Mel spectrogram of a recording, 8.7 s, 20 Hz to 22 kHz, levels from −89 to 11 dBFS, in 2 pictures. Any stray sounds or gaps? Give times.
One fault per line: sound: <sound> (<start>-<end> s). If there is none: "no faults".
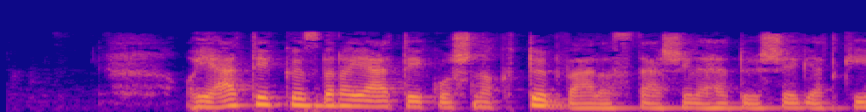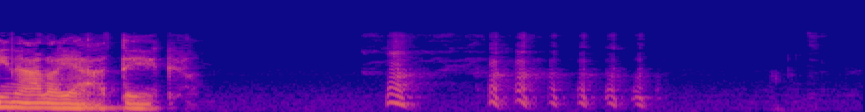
sound: laugh (6.1-7.7 s)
